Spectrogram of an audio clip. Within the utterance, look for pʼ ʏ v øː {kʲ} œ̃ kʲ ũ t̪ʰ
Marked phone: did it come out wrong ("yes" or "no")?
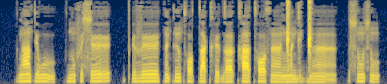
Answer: yes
